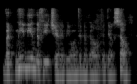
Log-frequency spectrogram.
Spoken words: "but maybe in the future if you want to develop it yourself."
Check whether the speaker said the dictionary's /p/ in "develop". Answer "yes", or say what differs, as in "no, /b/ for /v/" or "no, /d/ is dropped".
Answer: yes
